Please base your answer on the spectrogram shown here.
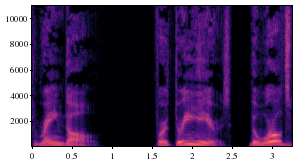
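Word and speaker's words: Rijndael: Two brilliant cryptographers from Belgium, Vincent Ryman and Joan Damon, submitted an algorithm they called Rain Doll, pronounced Rain Doll.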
